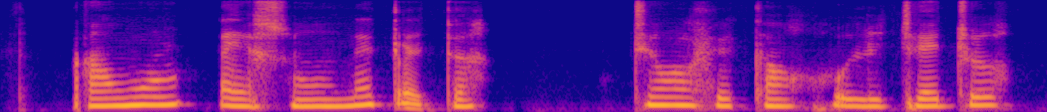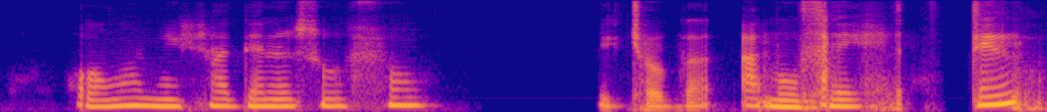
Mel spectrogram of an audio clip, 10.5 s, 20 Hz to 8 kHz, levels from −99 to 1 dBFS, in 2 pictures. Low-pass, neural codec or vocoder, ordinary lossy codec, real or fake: none; codec, 16 kHz, 1 kbps, FunCodec, trained on Chinese and English, 50 frames a second; none; fake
